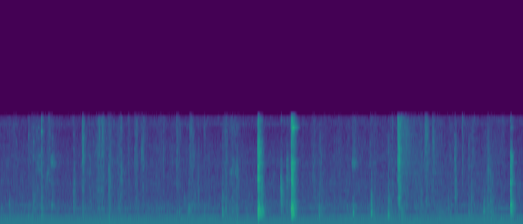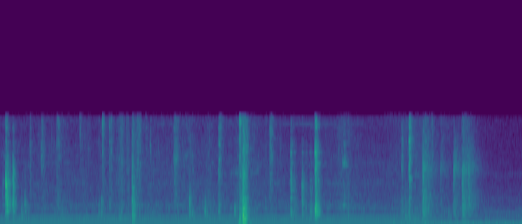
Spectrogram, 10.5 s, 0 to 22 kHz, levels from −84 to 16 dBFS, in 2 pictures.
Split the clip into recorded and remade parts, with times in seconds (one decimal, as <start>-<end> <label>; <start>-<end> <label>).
0.0-10.5 recorded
